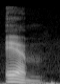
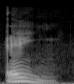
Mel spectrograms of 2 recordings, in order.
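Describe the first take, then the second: First: The vowel is oral, like English. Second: The vowel is nasal, ending in i. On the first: The speaker calls it wrong. "A gente não fala am, como em inglês" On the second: The speaker calls it right. "um i nasal"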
